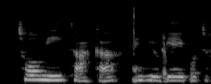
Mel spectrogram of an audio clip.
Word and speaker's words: Tomitaka: be too difficult so Japanese names are easiest as you kind of say it is as you spell it so miss Tommy taka and you'll be able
